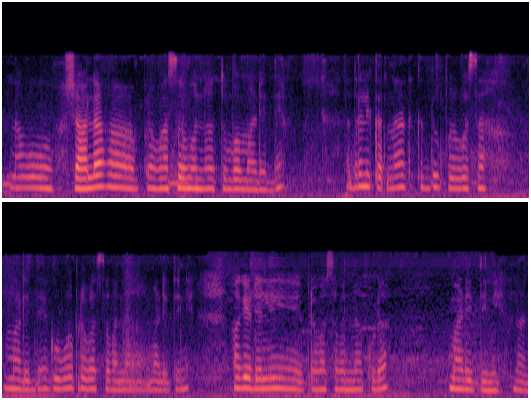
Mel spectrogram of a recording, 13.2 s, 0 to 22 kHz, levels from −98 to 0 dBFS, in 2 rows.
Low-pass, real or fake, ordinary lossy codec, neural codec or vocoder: 7.2 kHz; real; Opus, 16 kbps; none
